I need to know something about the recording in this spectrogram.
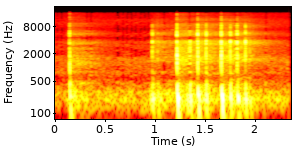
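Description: Light, rapid taps of a stylus tip on a tablet screen while handwriting: a single tap just after the start, then a quick run of about ten taps in the last second.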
